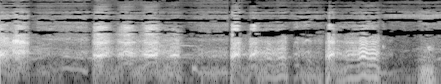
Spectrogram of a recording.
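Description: A dog barking in short, loud bursts, about eight barks in uneven groups, one drawn-out and wavering in pitch about five seconds in.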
